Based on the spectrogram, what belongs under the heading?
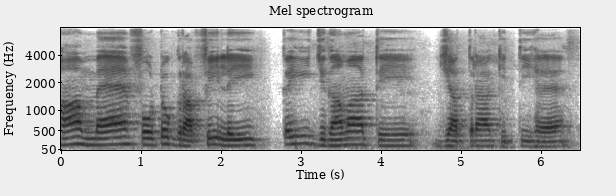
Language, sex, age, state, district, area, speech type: Punjabi, male, 18-30, Punjab, Faridkot, urban, spontaneous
